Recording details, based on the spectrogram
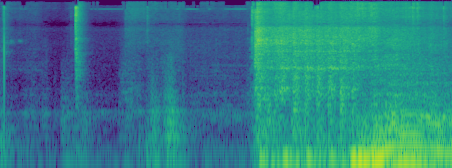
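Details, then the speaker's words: Dodge Neon stock car that cranked but wouldn't start, after replacing a shorted cheap replacement sensor: it catches cleanly and settles into a steady, even idle with a strong low rumble. Normal start and idle. "Our dead car is a living car again, and we can carry on and get back to the racetrack."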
